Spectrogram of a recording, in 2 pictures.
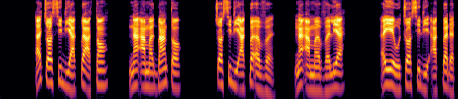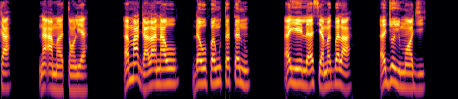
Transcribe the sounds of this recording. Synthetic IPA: ɛ˦t͡ʃɔ˦si˦ɖi˨a˨k͡pɛ˦a˨t̪ɔ̃˦ | nã˦ʔa˨mɛ̃˨ɡ͡bã˦t̪ɔ˦ | t͡ʃɔ˦si˦ɖi˨a˨k͡pɛ˦ʔɛ˨vɛ̰˨ | nã˦ʔa̰˨mɛ̃˨vɛ˨li˦a˦ | ḛ˦jɛ˦wo˨t͡ʃɔ˦si˦ɖi˨ʔa̰˨k͡pɛ˦ɖɛ˨ka˦ | nã̰˦ʔa˨mɛ̃˨t̪ɔ̃˨li˦a˨ | ɛ˦mã˦ɡa˨la˦nã˦wo˦ | ɖɛ˦wo˦ɸɛ˦ŋũ˦t̪ɛ˦t̪ɛ˦nũ˦ | ḛ˦jɛ˦lɛ˨e˦si˨a˨mɛ̃˨ɡ͡bɛ˦la˦ | ə̰˦d͡ʒo˦ji˨mɔ̃˨a˨d͡ʑi˦

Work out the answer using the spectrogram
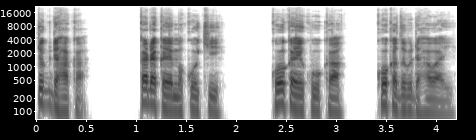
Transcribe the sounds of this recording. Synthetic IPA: d̥ʊ˦k̚da˨ɦa˦ka̰˨ | kɐ˦da˨ka˨ji˦mɐ˦kʷoː˦kʲiː˦ | kʷoː˦ka˨ji˦kʷuː˦kaː˦ | kʷoː˦ka˨zʊ˦bda˨ɦa˦waː˨jiː˦

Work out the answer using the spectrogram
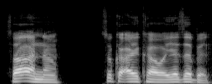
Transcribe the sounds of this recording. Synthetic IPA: sa˦ʔa˨nːɐ˦n | sʊ˦ka˨ʔa˦jkaː˨waː˦jɐ˦zɐ˦bɛ˨l

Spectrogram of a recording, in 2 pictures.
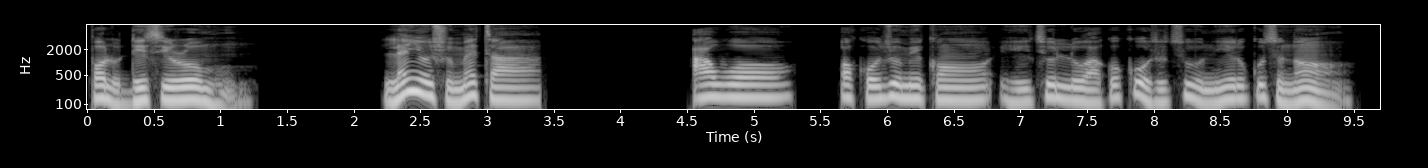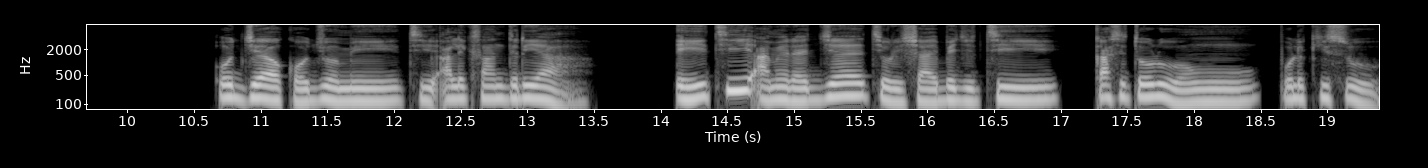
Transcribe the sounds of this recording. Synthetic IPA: pɔ˧lu˨de˨˦si˧ɾo˧˦mũ˨ | lɛ˨˦j̃ĩ˦o˧ʃu˨mɛ̃˨˦ta˧ | a˧wɔ˧ | ɔ˧kɔ˨o˨˧d͡ʒu˦o˦˨mĩ˧kã˧e˨ji˨˦ti˦o˦lo˧a˨ko˦ko˦˨o˨tu˨˦tu˦˨nĩ˨˦e˦ɾu˦ku˦su˦˨nãː˨˦˨ | o˦d͡ʒɛ˦ɔ˧kɔ˨o˧d͡ʒu˦o˦˧˨mĩ˧tʰi˧a̰˧lɛ˧ksã˧ndɾi˦a˦˨ | e˨ji˨˦tʰi˦a̰˦˨mĩ˧ɾɛ˨˦d͡ʒɛ˦ti˦o˧ɾi˨ʃa˧i˧be˦d͡ʒi˧tʰi˦ | ka˦si˦to˦ɾu˦˨o˨wũ˧po˧lu˧ki˦su˦˨

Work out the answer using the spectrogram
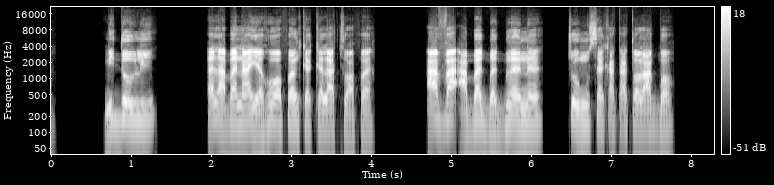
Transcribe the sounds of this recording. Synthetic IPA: mĩ˦d̪o˦ɣli˦ | ɛ˦la˨bɛ˦nã˦je˨ɦo˦wa˨ɸɛ˦ŋ̩˦kɛ˦kɛ˦la˦t̪u˨a˨ɸɛ˦ | a˦va˦ʔa̰˨bɛ˦ɡ͡bɛ˨ɡ͡blɛ̃˦nɛ̃˦ | t͡ʃo˦ŋũ˦sɛ̃˦ka˦t̪ã˦t̪ɔ˦la˦ɡ͡bɔ˦

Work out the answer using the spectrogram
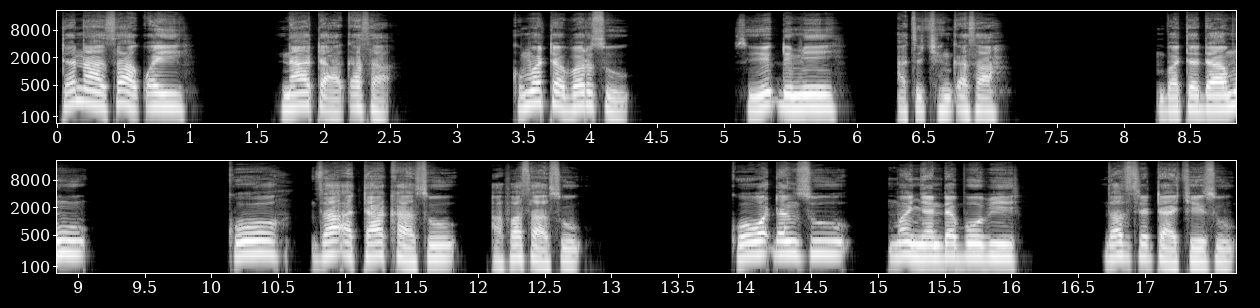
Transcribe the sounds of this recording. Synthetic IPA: tɐ˦naː˨sa˦˨kʷʼa˦j | naː˦ta˨ʔa˨kʼɐ˦saː˦˨ | kʷʊ˦ma˦ta˨bɐ˦rsu˨ | su˨ji˦ɗʊ˨miː˦ | ʔa˨t͡ʃɪ˦kʲɪ˦ŋkʼɐ˦saː˦ | baː˨ta˨daː˨muː˦ | kʷoː˦zaː˦ʔa˨taː˦kaː˨su˦ | ʔa˨ɸɐ˦saː˨su˦ | kʷoː˦wɐ˦ɗɐ˦ns̬u˦ | mɐ˦˨ɲjɐ˦ndɐ˦bːoː˦biː˦ | zaː˦s̬u˨tɐ˦taː˨kʲeː˦su˦ʔ

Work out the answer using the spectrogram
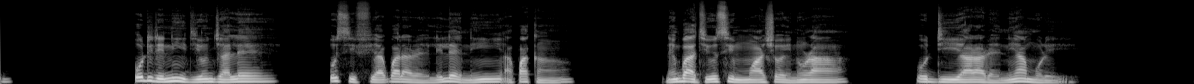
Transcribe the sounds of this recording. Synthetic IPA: o˦di˦˨de˨˧˨nĩ˨˦i˦˨di˨˦o˦ñ̩˦d͡ʒa˧lɛ˦ | o˦si˦˨fi˧a˧ɡ͡ba˦da˨ɾɛ˨li˨˦lɛ˦˨nĩ˨˦a̰˧k͡pa˦˨kã˧ | nĩ˨˦ɡ͡ba˦˨ti˨˦o˦si˦˨˦mɔ̃˧a˧ʃɔ˧i˨nũ˨˦ɾa˧ | o˦di˧a˧ɾa˧ɾɛ˨nĩ˨˦a˦˨mũ˨ɾḛ˨

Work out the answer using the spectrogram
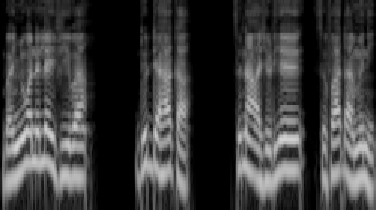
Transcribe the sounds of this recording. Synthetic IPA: ba˨ɲji˦wɐ˦ni˦la˦˨ɸiː˨ba˦ | du˦da˨ɦa˦ka˨ | su˦na˨a˨ʃ̬i˨ɾje˦ | su˨ɸa˦ɗa˨mi˦ni˨

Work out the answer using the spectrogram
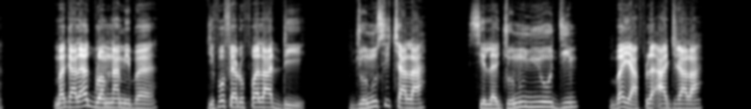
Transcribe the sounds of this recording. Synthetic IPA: mɛ̃˨ɡa˨lɛ˨˦ɛ˦ɡ͡blɔ˨mnã˦mĩ˨bɛ˦ | d͡ʒi˨ɸo˦fi˦a˨ɖu˦ɸɛ˦la˦ɖi˨ | d͡ʒo˨nũ˦si˦t͡ʃa˦la˦ | si˨lɛ˨d͡ʒo˨nũ˦ɲũ˦ĩ˦wo˦d̪i˦m | bɛ˦ja˨ɸlɛ˦ʔa˨d͡ʒɾa˦la˦

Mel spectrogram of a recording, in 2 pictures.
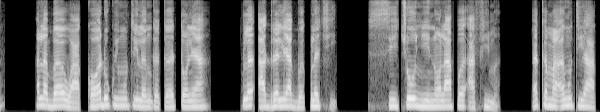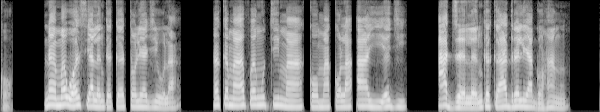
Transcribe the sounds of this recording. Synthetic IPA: ɛ˦lɛ˨bɛ˦wo˨a˨kɔ˦ɛ˦ɖo˦ku˦i˦ŋũ˦t̪i˦lɛ˨ŋ̩˦kə˨kɛ˦t̪ɔ̃˦li˦a˦ | k͡plɛ˦ʔa˨d̪ɾɛ˦li˦a˦ɡ͡bɛ˨k͡plɛ˦t͡ɕḭ˨ | si˨t͡ʃo˦ɲĩ˨nɔ̃˨la˦ɸɛ˦ʔa˨fi˦mɛ̰˨ | ɛ˦kɛ˦mã˨ɛ˦ŋũ˦t̪i˦a˨kʰɔ̰˨ | nɛ̃˦mɛ̃˦wɔ˨e˦si˨a˨lɛ˨ŋ̩˦kɛ˦kɛ˦t̪ɔ˦li˦a˨d͡ʑi˦wo˨la˦ | ɛ˦kɛ˦mã˦ɛ˦ɸɛ˦ŋũ˦t̪i˦mã˨kɔ˨mã˨kɔ˨la˦a˦ji˨ɛ˦d͡ʑi˦ | a˦d͡ʒɛ˨lɛ˨ŋ̩˦kɛ˦kɛ˦a˨d̪ɾɛ˦li˦a˨ɡɔ̃˨ɦã˦ŋũ˦

